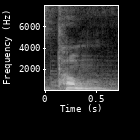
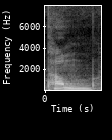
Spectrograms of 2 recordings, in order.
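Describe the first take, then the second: First: No b sound is heard at the end. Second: A b sound is heard at the end. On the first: The speaker calls it right. "the correct word is thumb" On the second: The speaker calls it wrong. "B is totally silent, but we mispronounce it"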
